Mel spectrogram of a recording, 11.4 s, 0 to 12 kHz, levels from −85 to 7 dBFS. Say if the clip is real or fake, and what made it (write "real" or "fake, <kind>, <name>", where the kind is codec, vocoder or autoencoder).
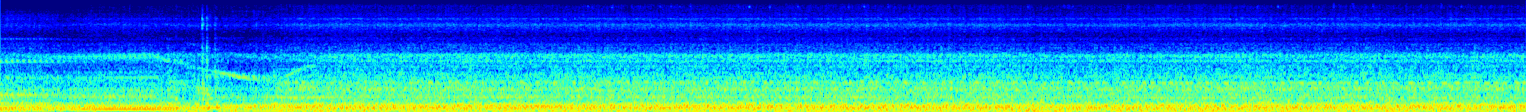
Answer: real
